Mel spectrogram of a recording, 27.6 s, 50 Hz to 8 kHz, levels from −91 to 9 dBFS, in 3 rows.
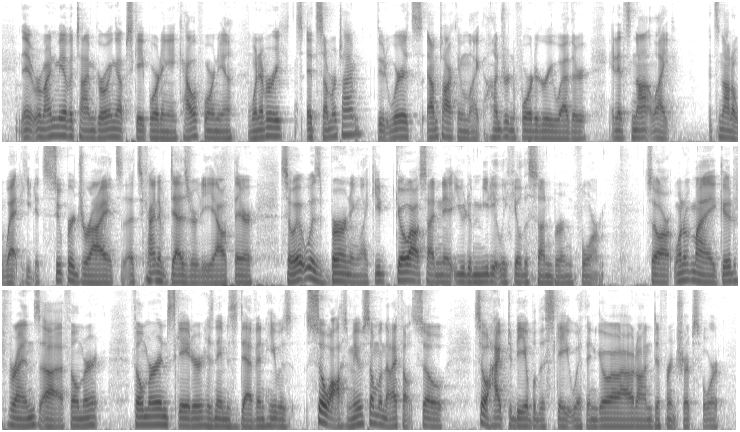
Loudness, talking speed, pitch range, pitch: -29 LUFS, 220 wpm, 100-120 Hz, 110 Hz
